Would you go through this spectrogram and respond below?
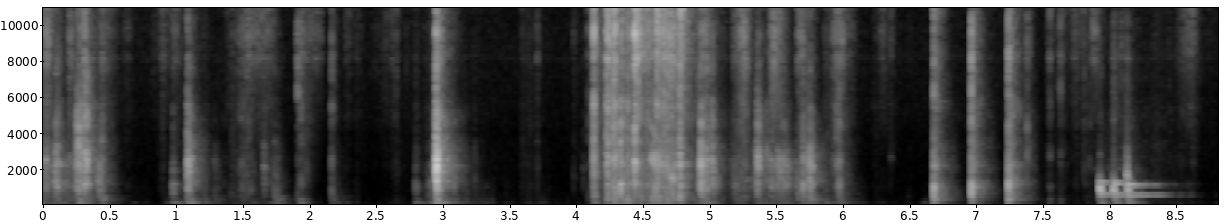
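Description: Tarot cards being shuffled in a series of short riffling bursts and soft taps, close and fairly quiet, separated by pauses, with a brief electronic tone at the end.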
